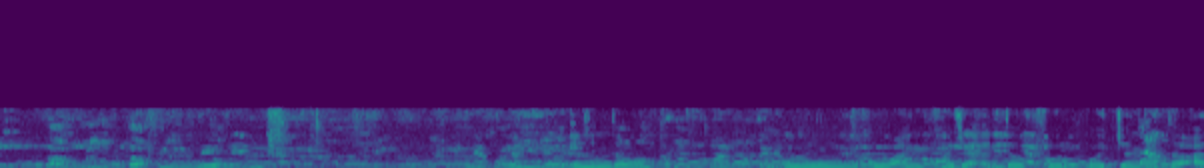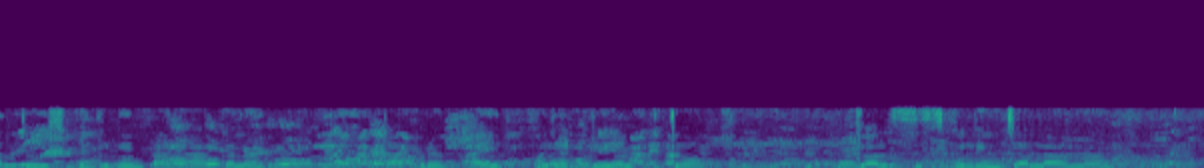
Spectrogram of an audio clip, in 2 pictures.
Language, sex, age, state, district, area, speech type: Santali, female, 18-30, West Bengal, Jhargram, rural, spontaneous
